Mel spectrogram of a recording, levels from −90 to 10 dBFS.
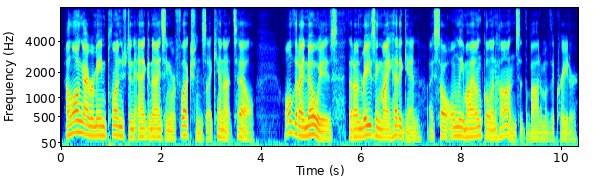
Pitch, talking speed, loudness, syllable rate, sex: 125 Hz, 205 wpm, -18 LUFS, 5.4 syllables/s, male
